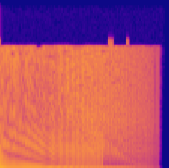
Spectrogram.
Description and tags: GNP Bass Drum - What's In The Box
Distorted kick drum sound with a phaser-like tail.
bass-drum, distortion, kick-drum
